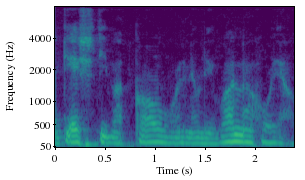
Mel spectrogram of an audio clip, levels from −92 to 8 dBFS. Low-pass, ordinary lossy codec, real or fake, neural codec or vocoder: none; none; fake; codec, 16 kHz, 4 kbps, FunCodec, trained on LibriTTS, 50 frames a second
